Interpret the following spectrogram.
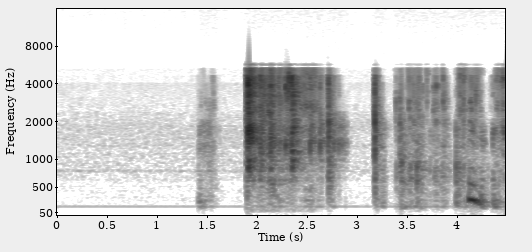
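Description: Faint steady hum, then about two seconds in a loud spell of rustling and clattering close to the microphone, followed by a click and a few smaller rattles near the end, as of small objects being handled and put down.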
